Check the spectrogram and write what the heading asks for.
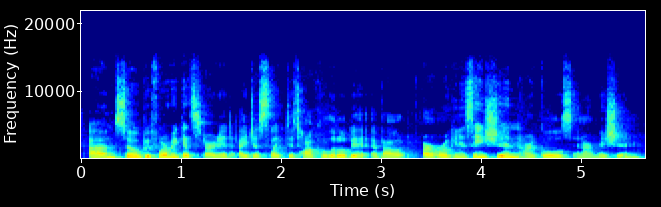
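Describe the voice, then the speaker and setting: A woman's voice: fairly low pitch, animated, fairly quick, warm tone. Woman hosting a video-call symposium. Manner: friendly, organized, scripted welcome with fillers. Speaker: event host. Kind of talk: online symposium moderation. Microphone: computer mic on a video call.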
